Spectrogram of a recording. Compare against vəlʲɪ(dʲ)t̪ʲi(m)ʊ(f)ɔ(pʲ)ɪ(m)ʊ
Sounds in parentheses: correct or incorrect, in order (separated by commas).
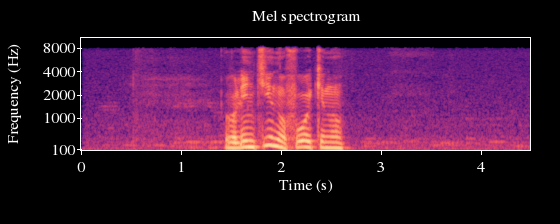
incorrect, incorrect, correct, incorrect, incorrect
